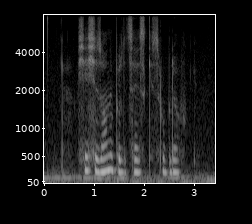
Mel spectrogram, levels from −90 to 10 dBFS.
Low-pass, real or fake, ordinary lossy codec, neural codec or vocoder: none; real; none; none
